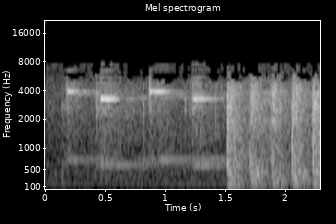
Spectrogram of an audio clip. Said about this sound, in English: Finally! Why must he pound on the door?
